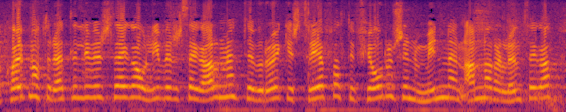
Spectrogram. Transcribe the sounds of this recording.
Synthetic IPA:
kʰœːɥpnaht̪ʏɾɛt̪lɪliːvɪɾɪsθejɣaɔɣliːvɪɾɪsθejɣaalmɛn̥t̪hɛvʏɾœːɥcɪst̪θʰɾjɛːfal̥t̪ifjoːwɾʏsiːnʏmːɪnːaɛnʔanːaɾalœɥnθejɣa

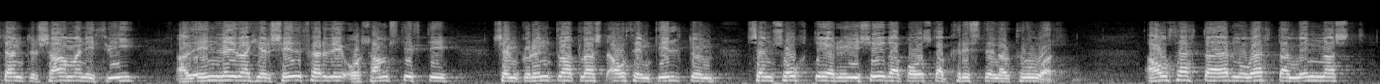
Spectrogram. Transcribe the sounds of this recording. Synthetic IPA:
t̪ɛnt̪ʏɾ̥saːmaniθvi | aðɪnleːjðaçɛɾ̥sɪðfɛɾðɪʔɔɣsamscɪft̪ɪ | sɛmkɾʏnt̪vat̪last̪awθemcɪlt̪ʏm | sɛmsowht̪ɛːɾʏisɪːðapowðskap̚kʰɾɪst̪ɪnaɾt̪ʰɾuːa̰ɾ̥ | awθɛht̪aɛɾnuvɛr̥t̪aðmɪnːast̪

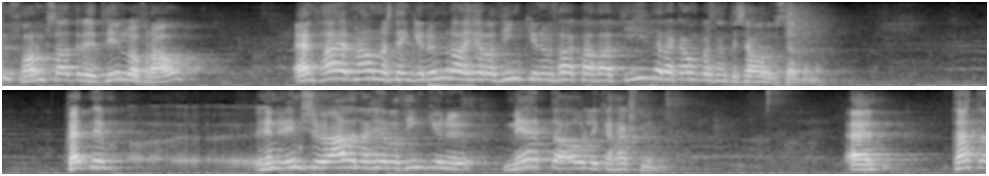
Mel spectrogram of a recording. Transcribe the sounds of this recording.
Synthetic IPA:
mfɔɾmsaːt̪ɾɪðɪt̪ʰɪlɔfɾaw | ɛnθaðɛɾnawnast̪ejɲcɪnʏmɾaːðaçɛːɾawθiɲcɪnʏmθaðkʰvaːðθaðθiːðɛɾakawŋkast̪œnt̪ɪsjawvɾɔt̪ɪst̪ɛpnɪna̰ | kʰv̥ɛɾt̪nɪ | hɪːnɪɾɪmsʏʏaːðɪlɛḁçɛːɾawθiɲcɪnʏmɛːt̪aoːwliːkaɦaksmʏnɪ̰ | ɛn | θɛht̪

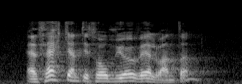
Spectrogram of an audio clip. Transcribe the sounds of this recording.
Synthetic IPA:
ɛnθɛhcant̪ɪθowmjœːɣvɛːlva̰nt̪an

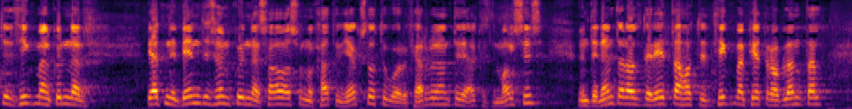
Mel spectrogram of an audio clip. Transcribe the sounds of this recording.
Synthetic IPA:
awt̪ɪðθiŋkmanːkʏnːaɾ | pjɛt̪nɪpɛnt̪ɪsɔnkʏnːaɾ̥svaːasɔnɔkʰaːt̪ɪnjɛkst̪owht̪ʏɾvɔɾʏfjaɾvɛðant̪ɪɪðaknɪst̪ɪmawlsɪns | ʏnt̪ɪɾnɛnt̪aɾawlt̪̬ɪɾɪːt̪aɦawht̪ɪðθiŋk̚manpʰjɛːt̪ɾawplœnt̪al

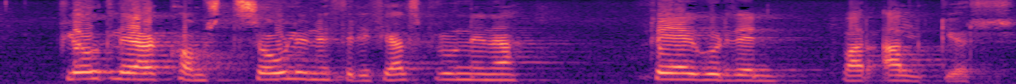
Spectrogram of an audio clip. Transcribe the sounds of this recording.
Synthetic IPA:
fljoːwt̪lɛɣakʰɔmst̪soːwlɪnʏfɪɾɪɾ̥fjalspɾuːnɪna | fɛːɣʏɾðɪn | vaɾalcœɾ̥

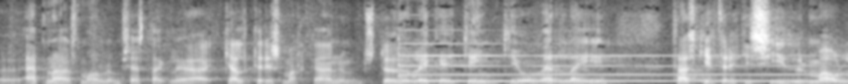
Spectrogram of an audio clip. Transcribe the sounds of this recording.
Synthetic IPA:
ɛ̰pnaðasma̰ːwlʏmsjɛst̪ʰaklɛɣa̰calt̪ɪɾesmar̥kaðɪnʏmst̪œːðʏɾleːjkaicejɲcɪɔɣvɛɾlajɪθaðscɪft̪ɪɾɛhcɪsiːðʏɾmaːwl

